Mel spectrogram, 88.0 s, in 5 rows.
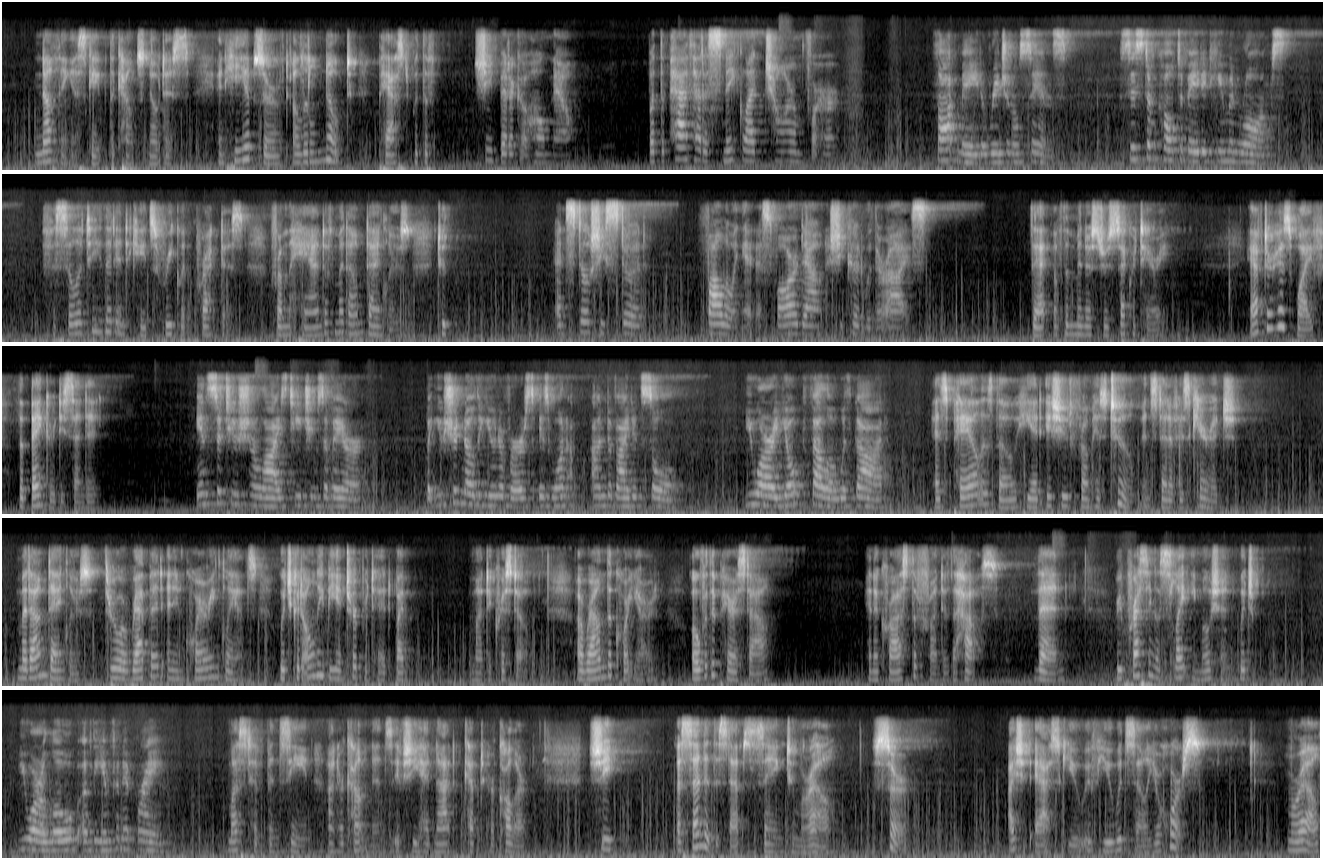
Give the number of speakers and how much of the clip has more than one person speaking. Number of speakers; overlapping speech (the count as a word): three, no overlap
